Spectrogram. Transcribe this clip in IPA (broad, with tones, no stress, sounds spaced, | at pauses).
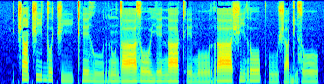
t͡ʃ ã˦ t͡ʃ i˦ d ʊ˦˨ t͡ʃ iː˨ kʰ e˦ ɣ uː˨ r ũ˨ d aː˨˦ z oː˦ j e˦ n a˦ kʼ e˨ m oː˨ r aː˦ ʃ i˦ r oː˦ pʰ uː˨ ʃ a˨ ɡ i˨ z oː˦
